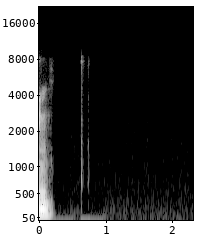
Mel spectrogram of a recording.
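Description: A single faint computer mouse click, followed by near silence.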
